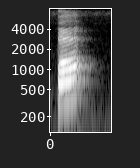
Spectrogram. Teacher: प वर्ग का उच्चारण स्थान होता है ओष्ठ, अर्थात जब भी प वर्ग के वर्ण को बोलेंगे आप तो आपके दोनों होठों का इस्तेमाल होगा।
